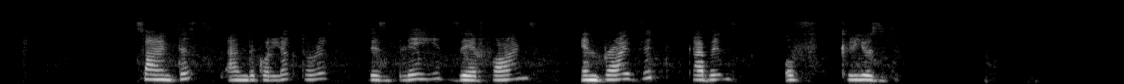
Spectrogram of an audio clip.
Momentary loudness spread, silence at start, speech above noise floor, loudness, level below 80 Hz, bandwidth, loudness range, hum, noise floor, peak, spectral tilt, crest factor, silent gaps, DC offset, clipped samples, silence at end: 16 LU; 1.45 s; over 69 dB; -22 LUFS; -74 dBFS; 7.4 kHz; 5 LU; none; under -90 dBFS; -4 dBFS; -8 dB/octave; 20 dB; none; under 0.1%; under 0.1%; 2.4 s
